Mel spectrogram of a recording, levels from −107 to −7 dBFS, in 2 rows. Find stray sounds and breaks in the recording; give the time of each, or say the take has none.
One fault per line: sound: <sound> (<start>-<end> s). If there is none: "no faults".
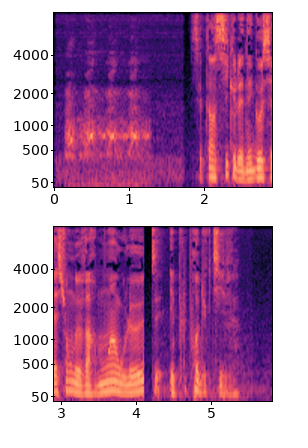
sound: bark (0.1-1.3 s)
sound: dropout (4.1-4.2 s)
